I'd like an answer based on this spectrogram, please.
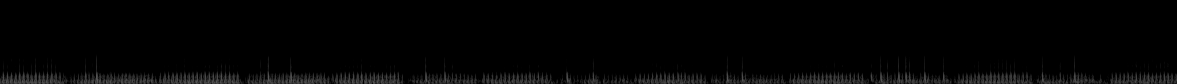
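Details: Munchkin kitten asleep, snoring steadily in a low buzzing rumble that swells and dips in breathing cycles about every one to two seconds, punctuated by brief nasal snorts; no other sounds intrude.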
